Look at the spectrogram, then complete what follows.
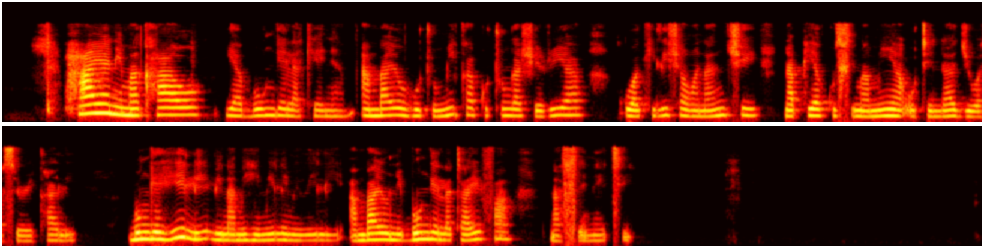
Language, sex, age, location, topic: Swahili, female, 25-35, Nairobi, government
